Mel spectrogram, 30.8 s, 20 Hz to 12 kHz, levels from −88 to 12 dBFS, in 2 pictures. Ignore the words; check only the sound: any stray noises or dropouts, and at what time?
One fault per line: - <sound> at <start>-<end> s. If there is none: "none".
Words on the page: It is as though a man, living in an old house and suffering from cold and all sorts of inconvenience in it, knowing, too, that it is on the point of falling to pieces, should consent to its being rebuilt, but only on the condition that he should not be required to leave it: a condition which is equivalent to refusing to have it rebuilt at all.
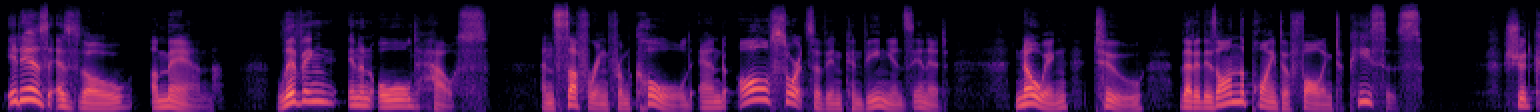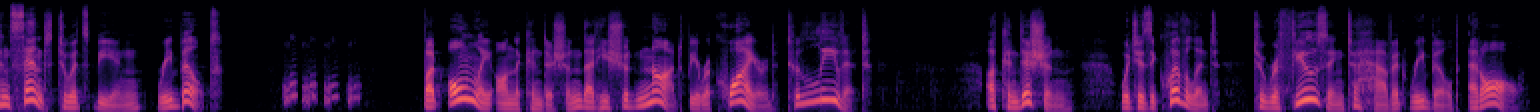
- laugh at 18.2-19.0 s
